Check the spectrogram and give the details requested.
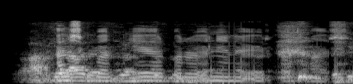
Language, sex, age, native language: Icelandic, female, 14, Icelandic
